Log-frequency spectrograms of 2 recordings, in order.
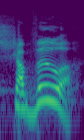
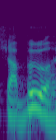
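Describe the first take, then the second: First: The middle consonant is a V sound. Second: The middle consonant is a B sound. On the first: The speaker calls it right. "in the Hebrew, it's V" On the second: The speaker calls it wrong. "you mispronounce it. You say it's Shavua. It ain't a B"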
